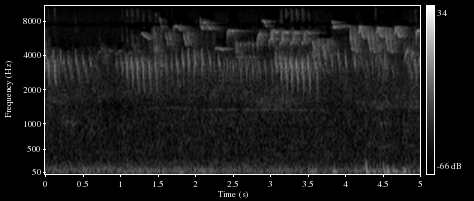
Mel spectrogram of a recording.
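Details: European greenfinch in the wild, a fast run of twittering trills and chattering notes, very rapid and continuous, with low rumbling noise beneath.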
